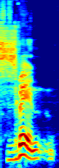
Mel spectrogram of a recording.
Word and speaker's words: Sven: Yeah, it's Sven.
